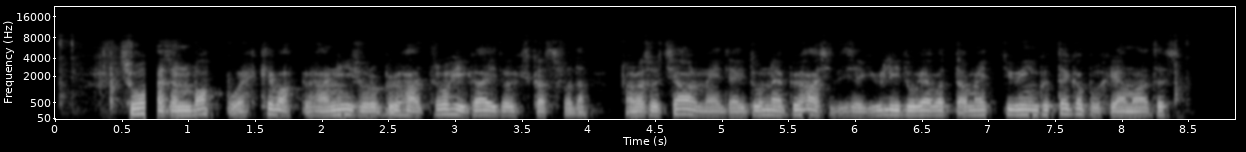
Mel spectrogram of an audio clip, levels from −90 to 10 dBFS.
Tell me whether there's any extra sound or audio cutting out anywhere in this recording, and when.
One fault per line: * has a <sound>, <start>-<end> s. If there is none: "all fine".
* has a dropout, 0.7-0.8 s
